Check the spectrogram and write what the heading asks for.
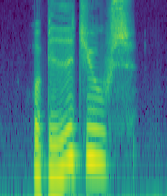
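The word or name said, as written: rødbedejuice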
